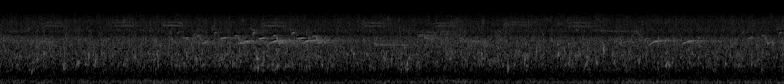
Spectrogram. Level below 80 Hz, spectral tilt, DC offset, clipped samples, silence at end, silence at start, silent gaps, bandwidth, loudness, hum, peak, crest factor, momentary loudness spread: -68 dBFS; 0.5 dB/octave; under 0.1%; under 0.1%; 0 s; 0 s; none; 16 kHz; -42 LUFS; none; -28 dBFS; 16 dB; 6 LU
